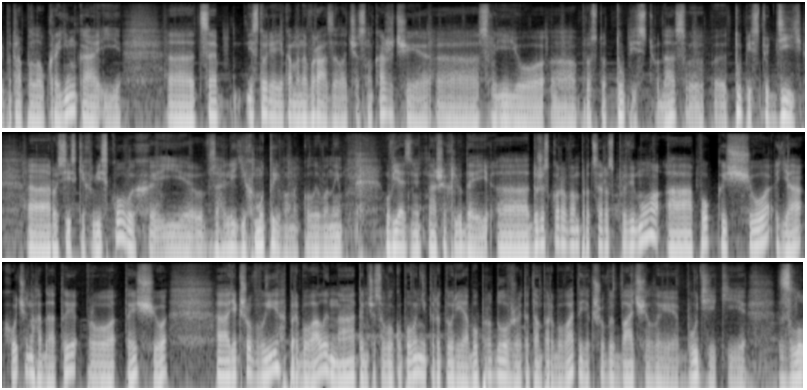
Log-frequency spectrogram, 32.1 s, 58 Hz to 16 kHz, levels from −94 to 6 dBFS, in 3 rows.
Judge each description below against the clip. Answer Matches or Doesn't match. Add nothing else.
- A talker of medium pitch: Doesn't match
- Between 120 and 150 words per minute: Doesn't match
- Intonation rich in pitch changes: Doesn't match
